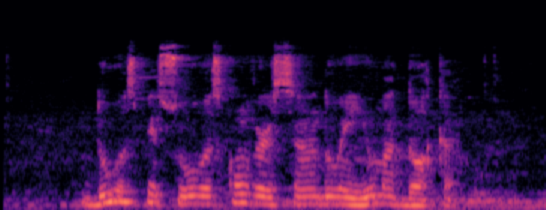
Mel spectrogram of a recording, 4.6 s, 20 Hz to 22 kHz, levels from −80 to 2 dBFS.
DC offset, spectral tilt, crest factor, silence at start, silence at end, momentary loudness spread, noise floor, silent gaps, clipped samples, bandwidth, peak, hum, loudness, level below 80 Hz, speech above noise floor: under 0.1%; -4 dB/octave; 16 dB; 0.1 s; 0 s; 16 LU; -49 dBFS; none; under 0.1%; 10 kHz; -10 dBFS; none; -25 LUFS; -54 dBFS; 23 dB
